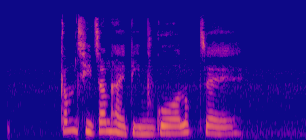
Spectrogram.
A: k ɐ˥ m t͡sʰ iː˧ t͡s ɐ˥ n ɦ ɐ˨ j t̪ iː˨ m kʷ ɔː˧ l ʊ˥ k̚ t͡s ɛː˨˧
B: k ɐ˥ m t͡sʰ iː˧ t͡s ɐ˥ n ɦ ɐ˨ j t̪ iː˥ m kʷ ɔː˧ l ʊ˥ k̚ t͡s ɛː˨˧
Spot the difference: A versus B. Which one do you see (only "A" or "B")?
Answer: A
